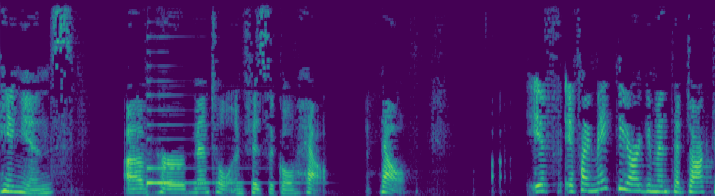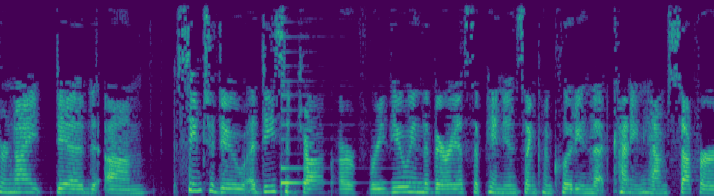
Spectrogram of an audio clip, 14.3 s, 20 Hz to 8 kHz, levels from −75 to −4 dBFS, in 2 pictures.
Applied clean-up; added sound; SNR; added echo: neural mask model RNNoise.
